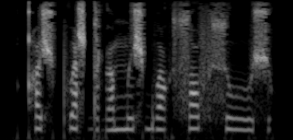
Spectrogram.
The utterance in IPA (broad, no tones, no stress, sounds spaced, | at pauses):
qʰ u ʃ pʰ ʊ ʃ dˤ ɪ ɡ u m ɪ ʃ b oː ɡ sˤ ʉ f s uː ʃ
